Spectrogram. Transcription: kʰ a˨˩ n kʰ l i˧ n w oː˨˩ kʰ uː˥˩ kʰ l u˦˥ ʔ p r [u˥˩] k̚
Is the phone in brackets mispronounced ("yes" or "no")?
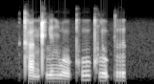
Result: yes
